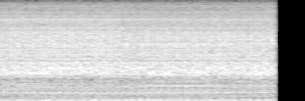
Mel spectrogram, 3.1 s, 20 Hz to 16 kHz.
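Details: 2003 Mitsubishi Lancer with a crank/no-start and DTC 23 (cam position sensor), after swapping the cam sensor: an even, steady idle with a smooth low rumble and no misses or stumbles.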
